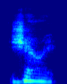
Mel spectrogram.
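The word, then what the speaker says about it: Xerri: Cherry.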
